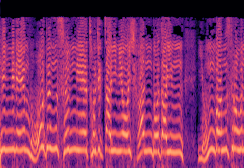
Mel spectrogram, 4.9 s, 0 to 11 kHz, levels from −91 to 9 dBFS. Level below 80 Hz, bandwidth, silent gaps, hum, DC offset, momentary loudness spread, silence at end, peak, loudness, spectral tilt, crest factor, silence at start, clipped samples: -42 dBFS; 8 kHz; none; none; under 0.1%; 4 LU; 0 s; 0 dBFS; -11 LUFS; -3.5 dB/octave; 10 dB; 0 s; under 0.1%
